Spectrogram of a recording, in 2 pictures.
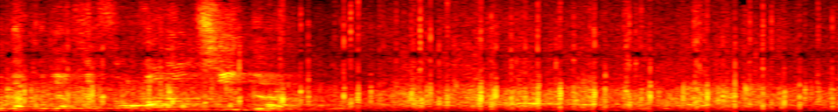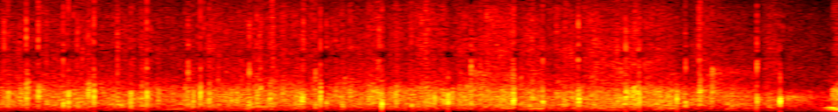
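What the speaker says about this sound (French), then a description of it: "Je vous demande d'applaudir Valentine" A concert audience gives a member of the orchestra a sustained round of dense applause, a thick continuous wash of many hands with crowd voices underneath.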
